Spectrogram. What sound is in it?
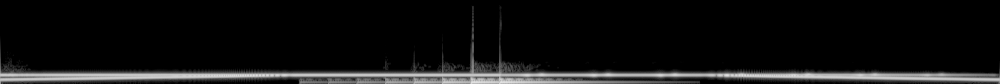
RACCA Guillaume 2019 2020 spacialship
I created a sinusoidal tone track at 440 Hz amplitude 0.8. I reduced the track to 10 seconds.
I put a reverb effect on the first 5 seconds of the track. In the last 5 seconds I put a Wahwah effect and I reduced the amplitude of 10 dB of this part of the track because my sound was saturated. I made a fondue closure on those very last seconds. I created a second sinusoidal gyrize track with parameters of frequency 220 Hz at the beginning to an amplitude of 0.2 then 440 Hz amplitude 0.3 at the end of the track. I made a fondue closure. This second track lasts 3 seconds. I created a risset battery track with the default settings. I found that the noise corresponded well to the transition that I wanted to give between the 3 and wanting to give a "defective machine" effect to my sound, I took my track with the tweeting effect and I duplicated it. I then reverse the direction of this track to paste it at the end of my wahwah effect.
